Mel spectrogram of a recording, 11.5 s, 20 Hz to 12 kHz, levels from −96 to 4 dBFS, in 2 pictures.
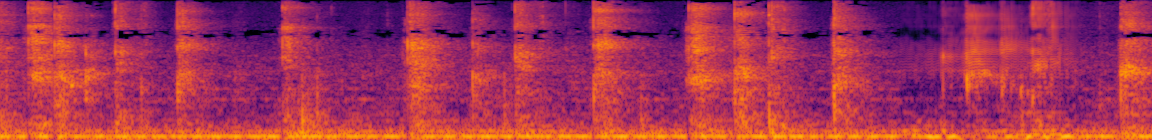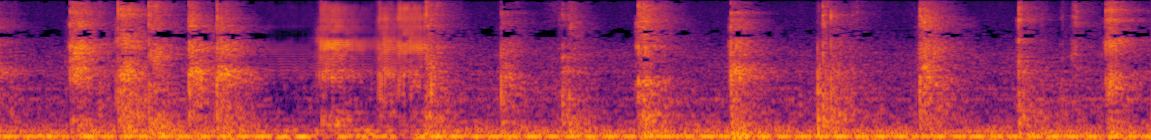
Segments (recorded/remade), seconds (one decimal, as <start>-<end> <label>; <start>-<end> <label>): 0.0-4.5 recorded; 4.5-5.4 remade; 5.4-7.1 recorded; 7.1-7.9 remade; 7.9-11.5 recorded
